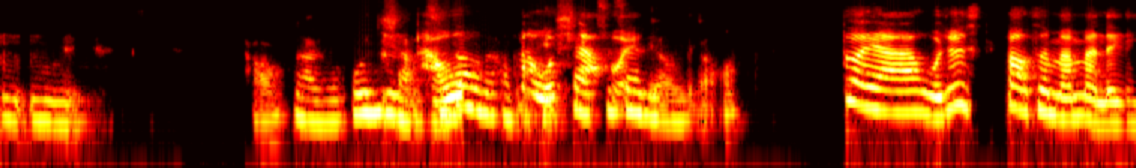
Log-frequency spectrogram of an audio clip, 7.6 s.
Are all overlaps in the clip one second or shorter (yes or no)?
no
